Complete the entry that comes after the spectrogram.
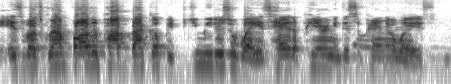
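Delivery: ordinary delivery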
